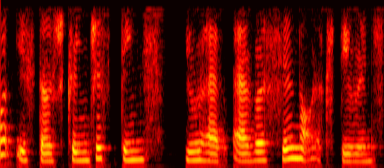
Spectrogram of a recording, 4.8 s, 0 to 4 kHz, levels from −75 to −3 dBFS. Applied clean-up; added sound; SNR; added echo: neural mask model RNNoise.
